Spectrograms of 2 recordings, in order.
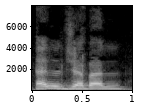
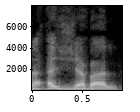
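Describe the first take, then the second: First: الجبل said al-jabal, with clear l; pronounced lam. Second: الجبل said aj-jabal, l dropped; assimilated jim. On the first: Shown as a demonstration. Teacher showing classical usage, الجبل as al-jabal. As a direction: sound the l before j in الجبل. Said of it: "الفصحى أن نقول". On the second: Retold or imitated. Teacher quoting a common error, الجبل as aj-jabal. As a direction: double the j in الجبل, no l. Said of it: "هذا لا يصح".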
